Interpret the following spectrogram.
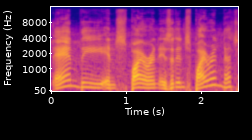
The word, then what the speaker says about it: Inspiron: end alienware line and the inspiron is an inspiron that's how you say it yeah of course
